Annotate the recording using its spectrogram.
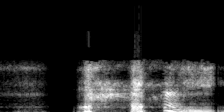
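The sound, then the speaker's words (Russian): A raspy, phlegmy smoker's cough from a speaker who smokes, talking over amateur radio from Vladivostok: a short throaty burst, a pause, then several harsh, loud hacks with rough wheezy breathing between them. “Я прошу прощения, курю, поэтому кашляю.”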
